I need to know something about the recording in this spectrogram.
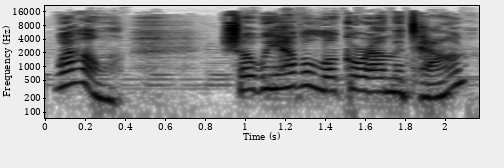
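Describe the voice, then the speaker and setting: A woman's voice: sits high, expressive, brisk, faint music behind. A woman voicing a sweet, polite, idealistic young lady in a video game, with proper phrasing. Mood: hopeful, excited.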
